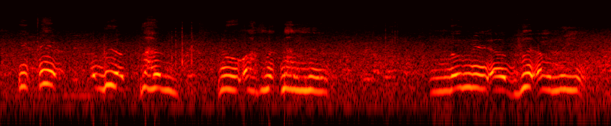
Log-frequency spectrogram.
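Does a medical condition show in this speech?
Yes: cerebral palsy; cerebral palsy, from birth; difficulties with verbal communication.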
